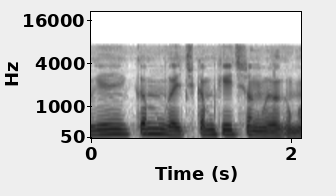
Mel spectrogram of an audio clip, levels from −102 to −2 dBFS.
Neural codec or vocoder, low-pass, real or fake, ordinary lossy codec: none; 7.2 kHz; real; none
